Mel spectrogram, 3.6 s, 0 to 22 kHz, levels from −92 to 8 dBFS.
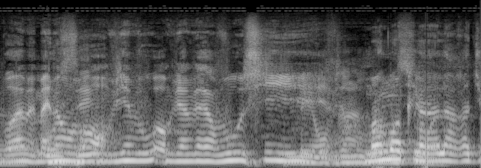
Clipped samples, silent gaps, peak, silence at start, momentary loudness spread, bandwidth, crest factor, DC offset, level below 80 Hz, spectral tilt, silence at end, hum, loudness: under 0.1%; none; 0 dBFS; 0 s; 5 LU; 13.5 kHz; 14 dB; under 0.1%; -50 dBFS; -6 dB/octave; 0 s; none; -14 LUFS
